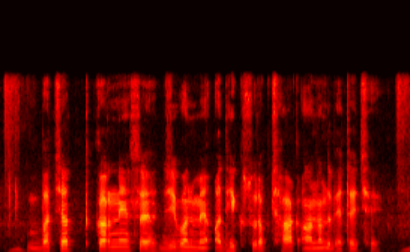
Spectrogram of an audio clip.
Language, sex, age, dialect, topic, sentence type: Maithili, male, 18-24, Eastern / Thethi, banking, statement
